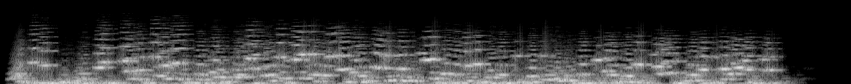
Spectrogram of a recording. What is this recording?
synth sound I programmed with the ES2 synth in Logic 8 - 2 Oscillators with different amounts of random pitch modulation send through a 100% wet synthesized Impulse response in Space Designer
aleatoric, convolution, effect, electronic, fx, random, science-fiction, strange, synth, unreal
